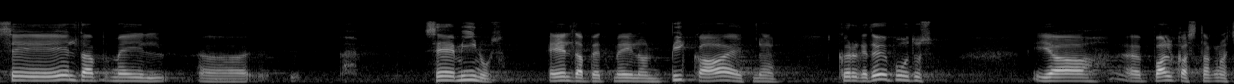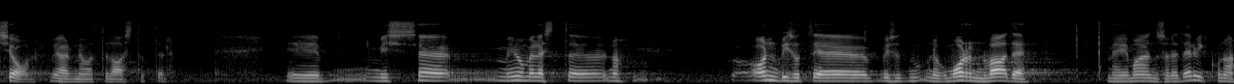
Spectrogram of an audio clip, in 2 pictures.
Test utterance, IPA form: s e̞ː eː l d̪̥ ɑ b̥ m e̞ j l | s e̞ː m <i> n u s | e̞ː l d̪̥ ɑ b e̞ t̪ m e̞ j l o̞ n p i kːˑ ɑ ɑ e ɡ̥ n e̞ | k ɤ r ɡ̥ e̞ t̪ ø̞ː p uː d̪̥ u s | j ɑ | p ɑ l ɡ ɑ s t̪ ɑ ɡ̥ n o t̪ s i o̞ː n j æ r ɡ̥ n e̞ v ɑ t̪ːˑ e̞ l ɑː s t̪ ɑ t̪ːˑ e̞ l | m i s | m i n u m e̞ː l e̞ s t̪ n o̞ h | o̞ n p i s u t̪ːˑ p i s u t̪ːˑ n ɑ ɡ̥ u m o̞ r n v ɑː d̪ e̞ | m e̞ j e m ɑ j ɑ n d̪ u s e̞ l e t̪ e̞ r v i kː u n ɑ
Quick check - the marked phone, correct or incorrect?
incorrect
